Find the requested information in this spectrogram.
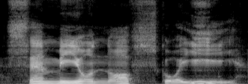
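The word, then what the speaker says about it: Semyonovskoye: all right okay looks good and albert it's pronounced semi-onofskoye just just get it right next time ski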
